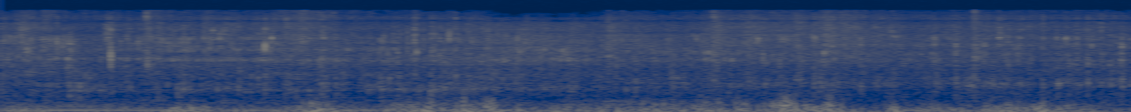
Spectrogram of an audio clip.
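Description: Milk pours in a steady stream and splashes into a container.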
